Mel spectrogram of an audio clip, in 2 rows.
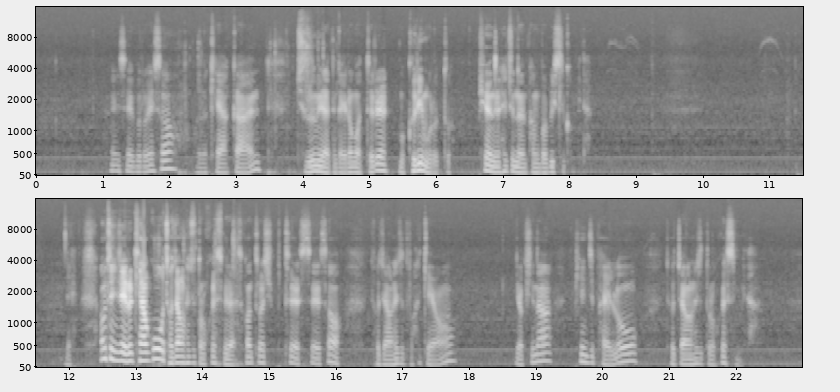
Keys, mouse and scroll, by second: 0.6 click, 2.3 ctrl+z, 3.6 ctrl+z, 4.4 ctrl+z, 14.4 ctrl+shift+s, 15.8 click, 16.0 click, 18.2 click.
